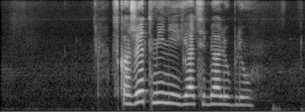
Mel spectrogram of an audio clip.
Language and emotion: Russian, neutral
